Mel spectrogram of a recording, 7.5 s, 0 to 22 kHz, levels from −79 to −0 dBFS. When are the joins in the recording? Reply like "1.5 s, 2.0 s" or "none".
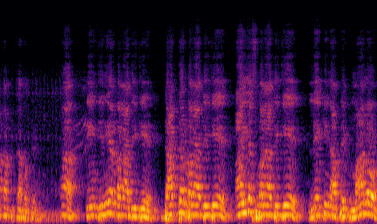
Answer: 1.3 s

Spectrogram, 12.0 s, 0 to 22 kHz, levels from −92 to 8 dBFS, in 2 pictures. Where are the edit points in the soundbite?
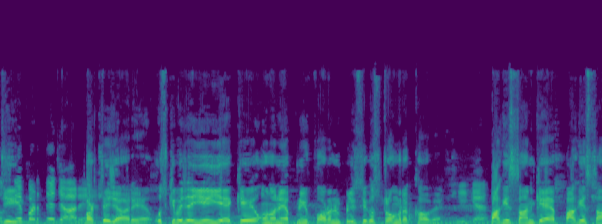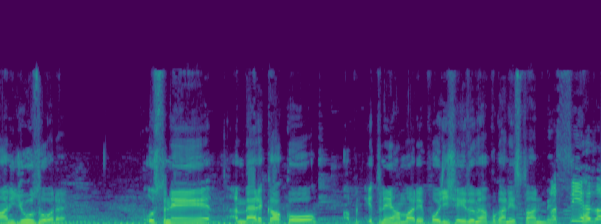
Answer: none

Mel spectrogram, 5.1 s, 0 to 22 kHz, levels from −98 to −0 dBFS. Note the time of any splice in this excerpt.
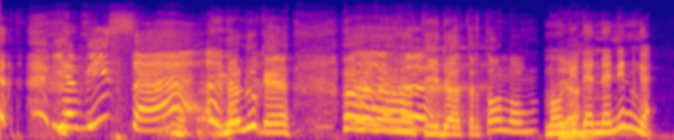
3.9 s

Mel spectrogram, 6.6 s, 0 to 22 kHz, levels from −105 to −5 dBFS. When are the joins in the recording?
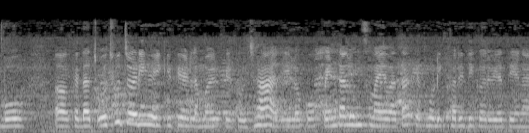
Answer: none

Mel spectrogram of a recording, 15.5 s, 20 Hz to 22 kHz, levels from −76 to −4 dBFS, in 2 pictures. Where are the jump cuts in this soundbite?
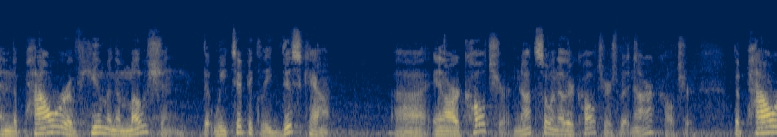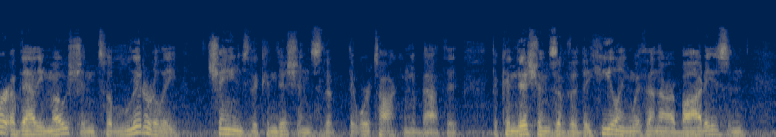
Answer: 11.8 s

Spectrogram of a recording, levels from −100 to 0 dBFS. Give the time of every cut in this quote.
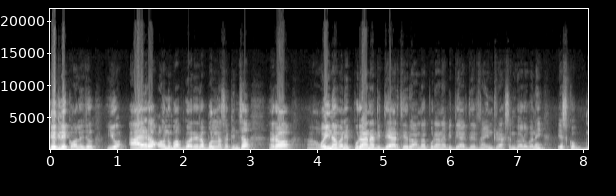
1.1 s

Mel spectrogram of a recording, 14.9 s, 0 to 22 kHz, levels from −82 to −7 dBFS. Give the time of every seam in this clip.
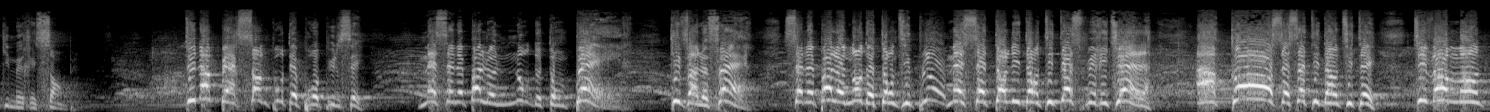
1.8 s, 9.2 s

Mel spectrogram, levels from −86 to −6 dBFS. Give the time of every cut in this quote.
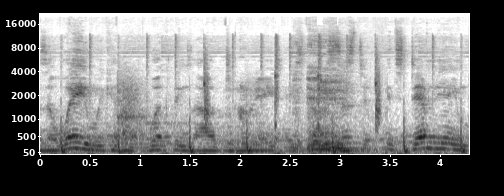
3.4 s

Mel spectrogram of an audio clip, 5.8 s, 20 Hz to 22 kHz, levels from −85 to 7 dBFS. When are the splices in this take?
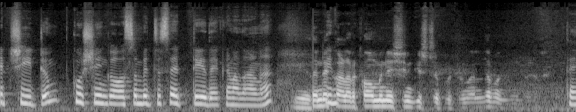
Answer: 3.1 s

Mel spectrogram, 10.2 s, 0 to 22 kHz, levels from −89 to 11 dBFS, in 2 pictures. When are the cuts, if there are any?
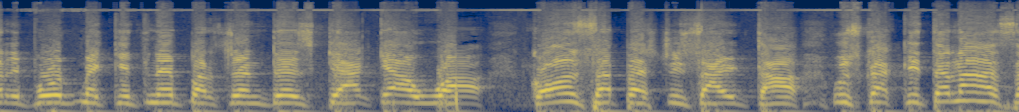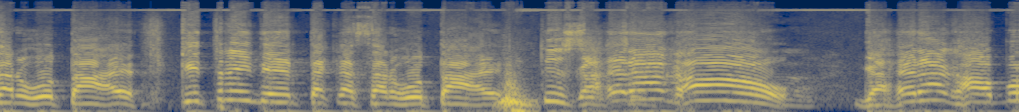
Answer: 7.7 s

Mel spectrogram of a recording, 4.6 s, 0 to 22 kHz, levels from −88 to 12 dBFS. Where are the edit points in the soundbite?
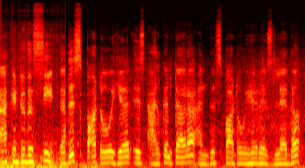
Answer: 0.9 s

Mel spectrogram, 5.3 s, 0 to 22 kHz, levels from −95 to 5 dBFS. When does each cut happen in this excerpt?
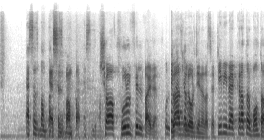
3.4 s

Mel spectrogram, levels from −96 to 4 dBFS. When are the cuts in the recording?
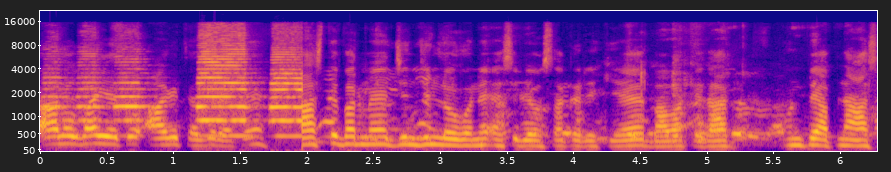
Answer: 2.0 s

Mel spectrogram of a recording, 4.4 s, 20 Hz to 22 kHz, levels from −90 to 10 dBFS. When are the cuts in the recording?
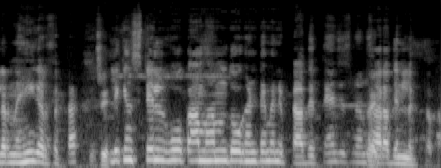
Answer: none

